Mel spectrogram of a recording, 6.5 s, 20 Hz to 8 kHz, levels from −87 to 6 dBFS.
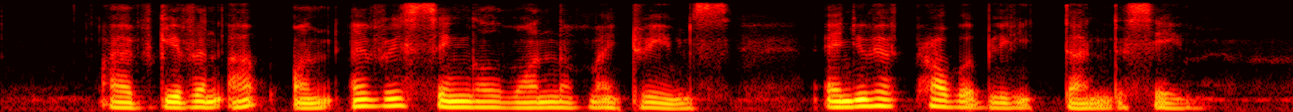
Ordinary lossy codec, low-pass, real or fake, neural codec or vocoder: none; 7.2 kHz; fake; codec, 16 kHz, 2 kbps, FunCodec, trained on Chinese and English, 25 frames a second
